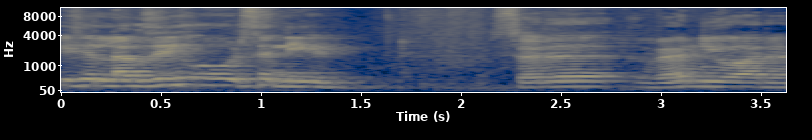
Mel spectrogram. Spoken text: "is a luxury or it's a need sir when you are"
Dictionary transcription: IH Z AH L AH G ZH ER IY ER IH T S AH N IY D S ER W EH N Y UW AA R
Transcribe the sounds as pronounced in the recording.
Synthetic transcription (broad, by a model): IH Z AH L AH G Z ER IY IH T S AH N IY D S ER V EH N Y UW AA R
